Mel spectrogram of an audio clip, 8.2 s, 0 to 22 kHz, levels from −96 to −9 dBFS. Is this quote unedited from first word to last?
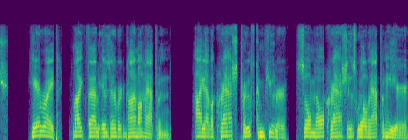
yes; 0 cuts

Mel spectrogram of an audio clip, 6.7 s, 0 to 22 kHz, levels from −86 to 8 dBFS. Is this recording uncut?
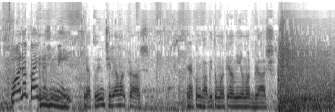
yes; 0 cuts

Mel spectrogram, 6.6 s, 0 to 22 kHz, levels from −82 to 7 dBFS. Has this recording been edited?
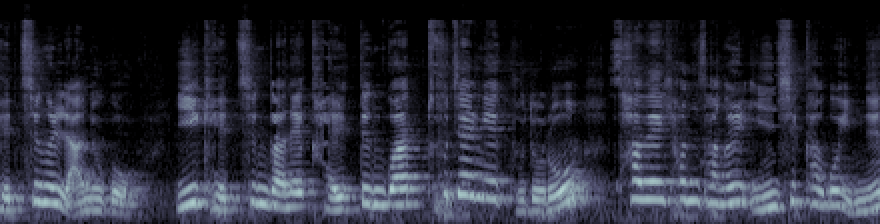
no; 0 cuts

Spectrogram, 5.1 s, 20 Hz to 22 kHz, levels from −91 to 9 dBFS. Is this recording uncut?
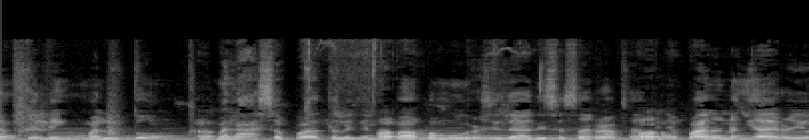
yes; 0 cuts

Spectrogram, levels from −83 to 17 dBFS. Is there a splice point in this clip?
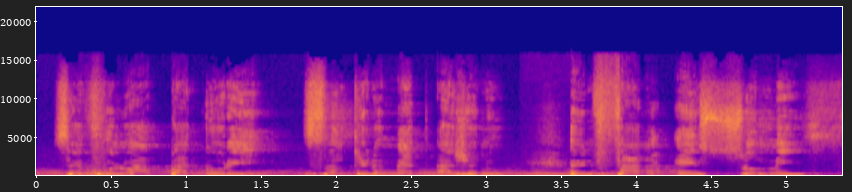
yes; 1 cut; at 3.2 s

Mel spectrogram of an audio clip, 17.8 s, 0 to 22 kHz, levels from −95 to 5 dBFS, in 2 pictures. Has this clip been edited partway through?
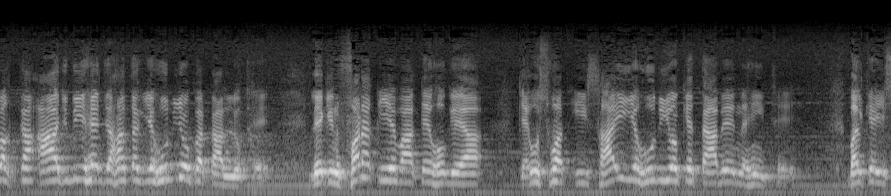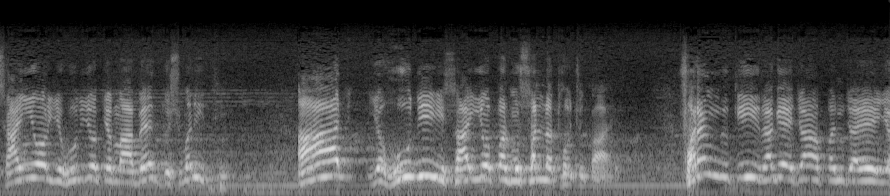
no; 0 cuts

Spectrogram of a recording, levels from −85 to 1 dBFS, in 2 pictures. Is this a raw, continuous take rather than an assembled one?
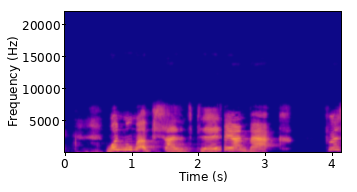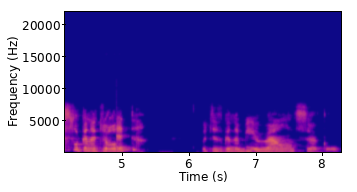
yes; 0 cuts

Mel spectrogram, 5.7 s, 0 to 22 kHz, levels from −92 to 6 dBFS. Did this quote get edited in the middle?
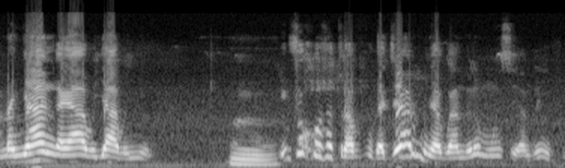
no; 0 cuts

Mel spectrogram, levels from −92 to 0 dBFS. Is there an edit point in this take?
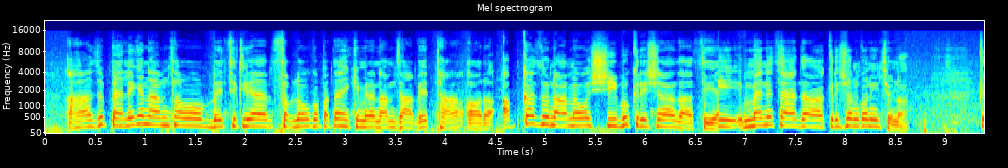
yes; 1 cut; at 6.8 s

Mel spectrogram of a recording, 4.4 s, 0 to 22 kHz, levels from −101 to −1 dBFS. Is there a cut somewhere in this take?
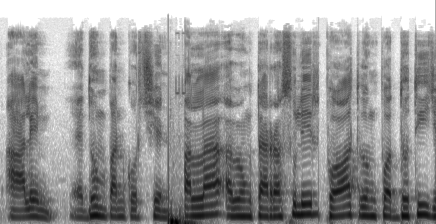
yes; 2 cuts; at 1.9 s, 3.2 s

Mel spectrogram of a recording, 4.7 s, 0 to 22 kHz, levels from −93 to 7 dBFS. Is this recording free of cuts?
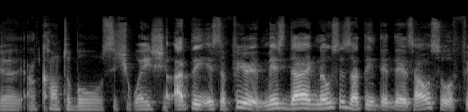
no; 1 cut; at 1.7 s

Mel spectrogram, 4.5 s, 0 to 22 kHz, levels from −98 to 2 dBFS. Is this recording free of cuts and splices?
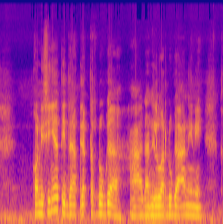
no; 1 cut; at 1.6 s

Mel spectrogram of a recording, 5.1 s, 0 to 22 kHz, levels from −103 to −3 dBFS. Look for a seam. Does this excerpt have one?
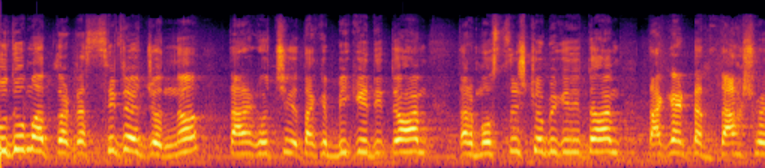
yes; 1 cut; at 4.2 s

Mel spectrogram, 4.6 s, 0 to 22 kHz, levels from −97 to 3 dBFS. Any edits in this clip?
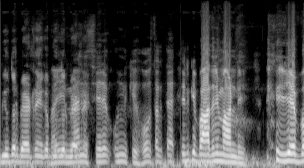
yes; 1 cut; at 2.6 s

